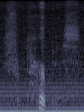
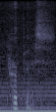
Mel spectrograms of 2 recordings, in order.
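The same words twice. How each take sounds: First: Slow whispered "purpose". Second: Whispered echo of "Purpose". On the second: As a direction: repeat "Purpose" as a soft whisper. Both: Acted.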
